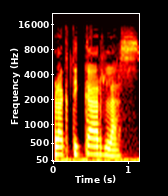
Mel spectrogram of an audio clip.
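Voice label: to Practice It feminine plural, Spanish, female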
